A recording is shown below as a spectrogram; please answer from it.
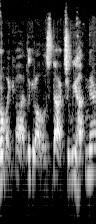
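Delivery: men mock-giggling like schoolgirls, giggly excitement. Retelling how hunters reacted on seeing the ducks: imitating hunters giggling like schoolgirls. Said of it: "grown men giggling like schoolgirls".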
